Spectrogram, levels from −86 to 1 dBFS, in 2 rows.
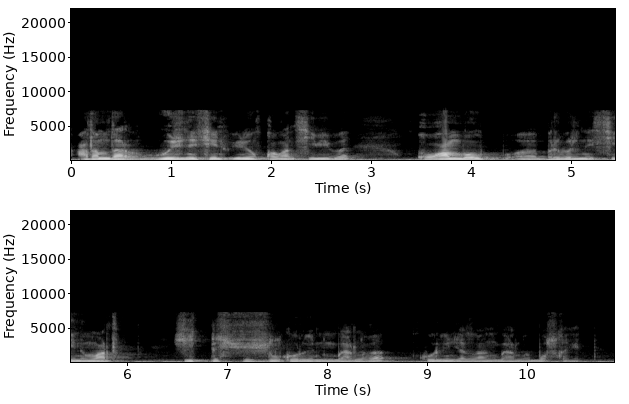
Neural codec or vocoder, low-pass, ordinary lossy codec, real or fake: none; none; none; real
